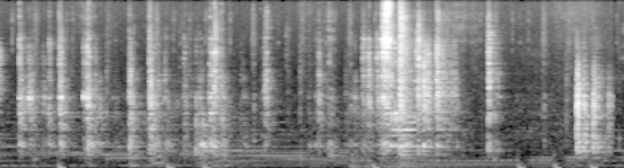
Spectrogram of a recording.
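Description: Scattered small metal clicks and taps as an Allen key works screws out of an aluminium bar bracket and the loose hardware is handled, with a denser run of clicks about four seconds in.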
